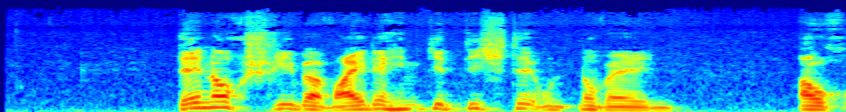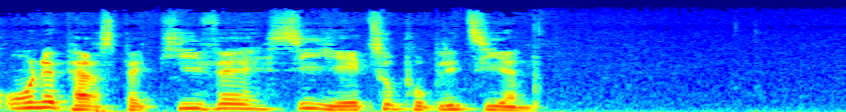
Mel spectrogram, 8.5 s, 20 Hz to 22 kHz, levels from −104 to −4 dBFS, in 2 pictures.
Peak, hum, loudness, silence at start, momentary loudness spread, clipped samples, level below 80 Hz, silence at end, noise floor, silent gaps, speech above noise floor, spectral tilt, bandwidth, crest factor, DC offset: -4 dBFS; none; -24 LUFS; 0.9 s; 9 LU; under 0.1%; -52 dBFS; 1.55 s; -62 dBFS; none; 39 dB; -6 dB/octave; 15 kHz; 20 dB; under 0.1%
